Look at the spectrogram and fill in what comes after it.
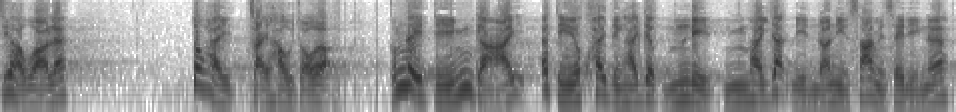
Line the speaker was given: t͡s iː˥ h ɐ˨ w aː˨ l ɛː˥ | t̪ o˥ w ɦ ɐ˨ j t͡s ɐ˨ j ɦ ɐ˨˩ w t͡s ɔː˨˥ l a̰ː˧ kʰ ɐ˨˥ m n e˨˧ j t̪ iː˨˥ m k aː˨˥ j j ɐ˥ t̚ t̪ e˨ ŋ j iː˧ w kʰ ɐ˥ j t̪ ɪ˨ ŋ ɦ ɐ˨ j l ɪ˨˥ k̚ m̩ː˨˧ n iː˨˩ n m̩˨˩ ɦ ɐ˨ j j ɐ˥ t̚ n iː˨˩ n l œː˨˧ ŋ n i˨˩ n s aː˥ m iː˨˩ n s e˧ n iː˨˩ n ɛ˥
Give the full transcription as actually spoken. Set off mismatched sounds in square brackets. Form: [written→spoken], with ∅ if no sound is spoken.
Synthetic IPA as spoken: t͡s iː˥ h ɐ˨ w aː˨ l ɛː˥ | t̪ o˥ w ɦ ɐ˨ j t͡s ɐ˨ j ɦ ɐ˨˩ w t͡s ɔː˨˥ l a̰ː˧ [kʰ→k] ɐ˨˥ m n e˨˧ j t̪ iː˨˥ m k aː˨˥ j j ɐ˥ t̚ t̪ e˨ ŋ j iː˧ w kʰ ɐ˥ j t̪ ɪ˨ ŋ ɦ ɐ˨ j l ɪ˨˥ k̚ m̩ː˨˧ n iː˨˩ n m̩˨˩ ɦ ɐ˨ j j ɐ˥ t̚ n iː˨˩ n l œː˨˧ ŋ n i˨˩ n s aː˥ m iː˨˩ n s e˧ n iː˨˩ n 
